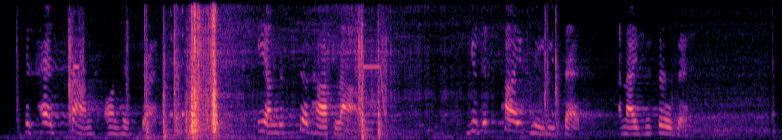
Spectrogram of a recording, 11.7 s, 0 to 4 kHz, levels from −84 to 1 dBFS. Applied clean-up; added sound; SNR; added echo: none; Printer; -3 dB; reverberation time 1.6 s.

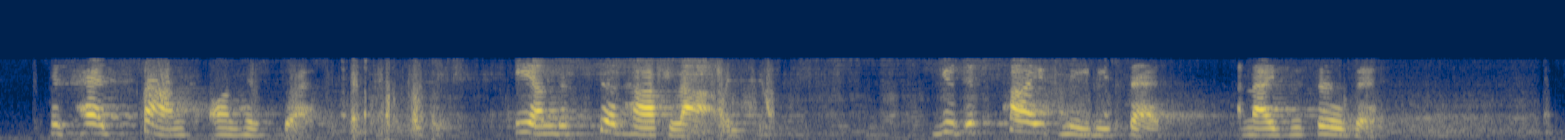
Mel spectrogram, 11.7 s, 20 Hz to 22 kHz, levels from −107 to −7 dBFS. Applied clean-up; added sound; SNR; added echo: neural separator model SepFormer DNS4.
